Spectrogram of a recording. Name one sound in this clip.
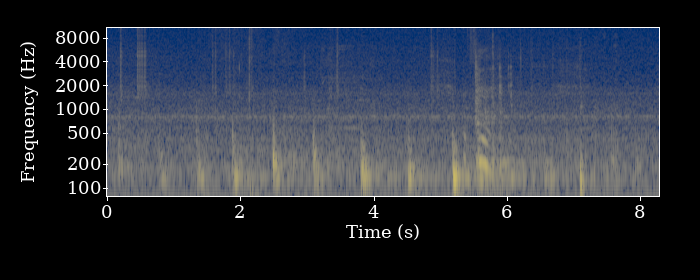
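Footsteps knock across a wooden stage.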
